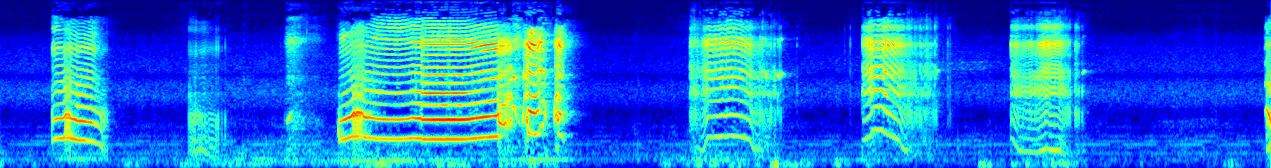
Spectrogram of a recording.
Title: Baby crying because of Dady's sneeze | Baby crying video #babiesvideos #funnyvideo #baby #shorts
